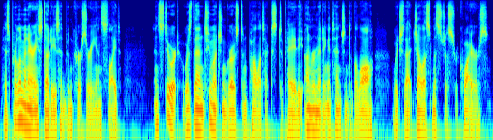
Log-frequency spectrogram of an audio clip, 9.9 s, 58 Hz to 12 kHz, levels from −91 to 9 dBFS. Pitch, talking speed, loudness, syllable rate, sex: 80 Hz, 180 wpm, -22 LUFS, 5.7 syllables/s, male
